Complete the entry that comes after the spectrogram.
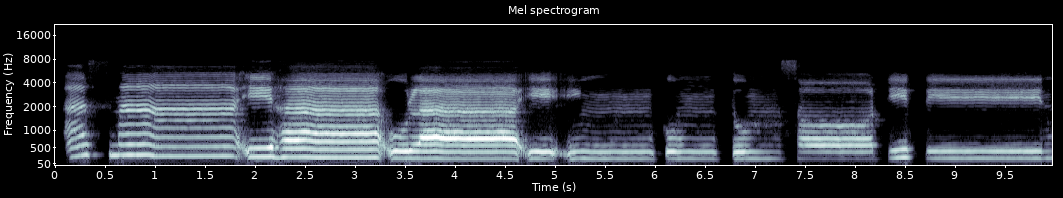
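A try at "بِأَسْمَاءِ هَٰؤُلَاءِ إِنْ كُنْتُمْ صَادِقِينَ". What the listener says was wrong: Iya, di situ ada ifanya ya. I'ing kuntum.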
